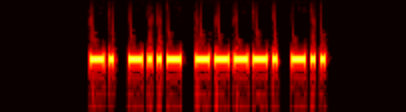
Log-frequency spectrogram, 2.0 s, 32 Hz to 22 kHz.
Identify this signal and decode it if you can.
Morse code, heard as a keyed tone, about 52 wpm, 700 Hz. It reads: NX9D
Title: USA Call Signs - 4 Characters - Repeated 2x - 50wpm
